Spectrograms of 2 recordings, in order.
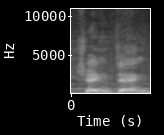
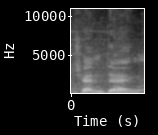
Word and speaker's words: Chen Deng: That's Cheng Deng down here. Chen Deng, rather.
